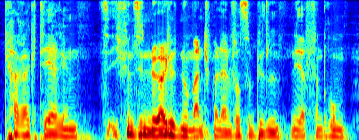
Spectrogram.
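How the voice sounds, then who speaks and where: A man's voice: fairly low pitch, fairly even intonation, quick pace, a little mellow, breathy edge, dry recording. A chatty man on a film podcast who retells plots at length and chuckles between remarks. His voice is recorded dry and close, with no room sound. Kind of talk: casual film discussion.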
